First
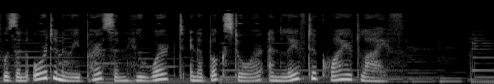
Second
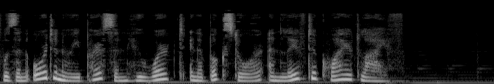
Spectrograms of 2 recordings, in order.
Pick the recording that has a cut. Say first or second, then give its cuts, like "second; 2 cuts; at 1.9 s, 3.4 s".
first; 1 cut; at 3.9 s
